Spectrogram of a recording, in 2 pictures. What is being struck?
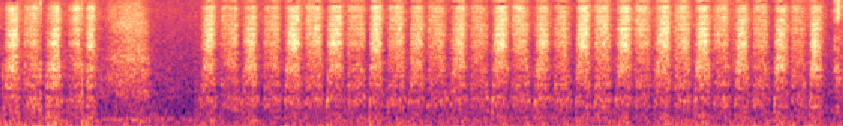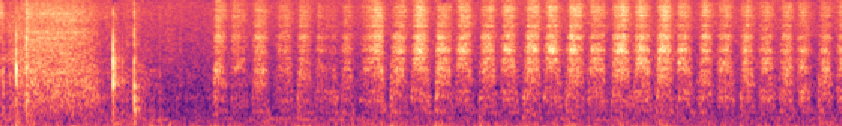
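Felt-tip marker on paper coloring book page.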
